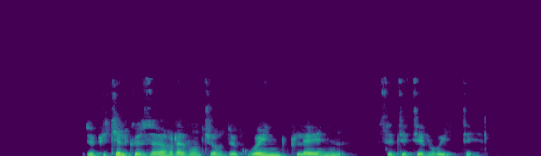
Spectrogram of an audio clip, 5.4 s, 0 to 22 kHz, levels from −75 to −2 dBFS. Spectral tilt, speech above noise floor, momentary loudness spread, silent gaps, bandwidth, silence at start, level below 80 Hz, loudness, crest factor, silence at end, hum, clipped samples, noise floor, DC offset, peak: -7 dB/octave; 64 dB; 11 LU; none; 11.5 kHz; 0.85 s; -72 dBFS; -24 LUFS; 18 dB; 0.6 s; none; under 0.1%; -87 dBFS; under 0.1%; -6 dBFS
